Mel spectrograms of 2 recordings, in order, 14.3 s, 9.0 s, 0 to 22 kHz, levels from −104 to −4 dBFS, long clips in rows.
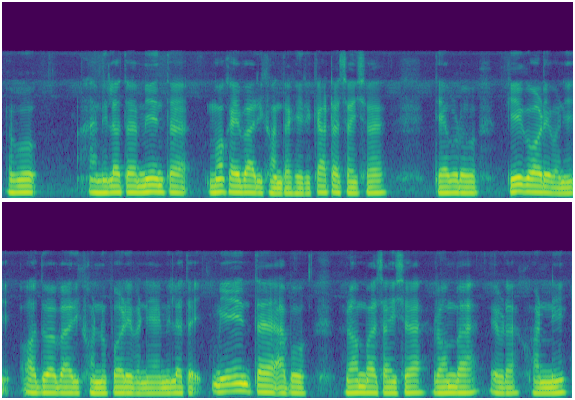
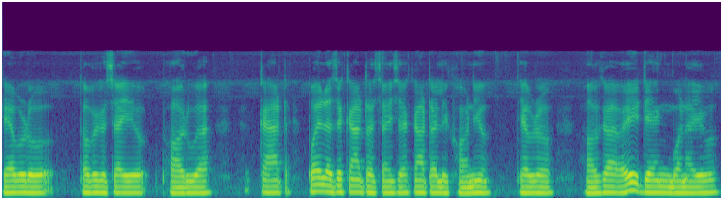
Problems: none marked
